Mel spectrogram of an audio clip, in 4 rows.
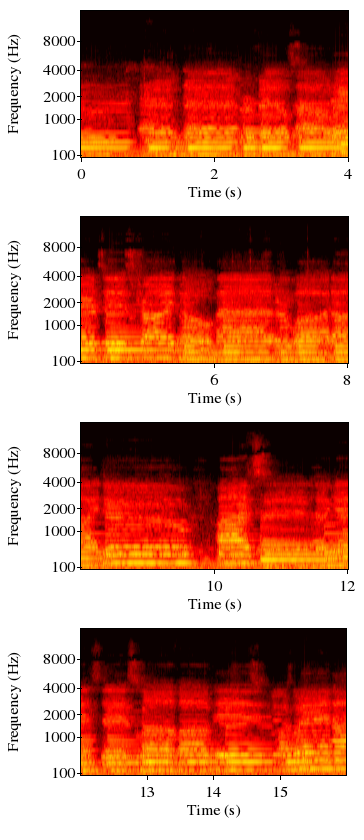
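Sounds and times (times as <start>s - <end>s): congregation singing a hymn: 0.0s - 16.0s.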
